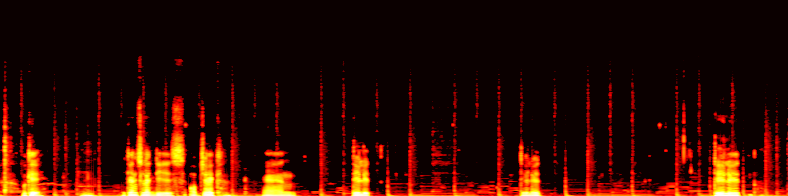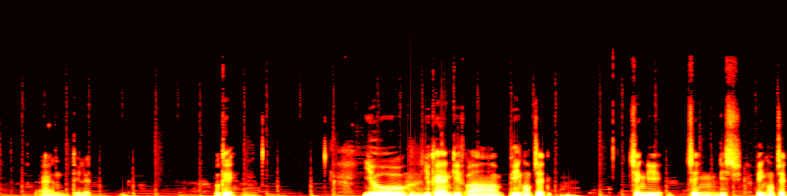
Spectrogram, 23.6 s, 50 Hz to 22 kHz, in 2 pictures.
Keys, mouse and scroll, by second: 0.1 ctrl+middle click, 0.5-0.9 ctrl+scroll up 2, 1.0 ctrl+middle click, 1.3 ctrl+scroll down 2, 1.9 ctrl+scroll up 2, 2.8-4.2 drag, 4.2-4.7 ctrl+scroll down 2, 5.5 Delete, 5.7-6.4 scroll up 2, 6.8 ctrl+click, 7.8 Delete, 8.4 ctrl+scroll down 2, 8.7 ctrl+middle click, 9.2-9.7 ctrl+scroll up 2, 10.6 Delete, 11.1 middle click, 11.5 ctrl+scroll down 2, 12.2 ctrl+scroll up 2, 12.5 ctrl+click, 13.5 Delete, 14.7-15.2 ctrl+scroll down 4, 15.4 ctrl+middle click, 16.5 ctrl+scroll up 2, 17.1 ctrl+middle click, 17.6 ctrl+scroll down 2, 18.4-19.9 ctrl+drag, 19.9 ctrl+z, 20.3 ctrl+scroll up 2, 21.0 ctrl+scroll up 2.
